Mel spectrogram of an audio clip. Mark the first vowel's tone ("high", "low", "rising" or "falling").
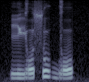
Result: low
